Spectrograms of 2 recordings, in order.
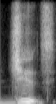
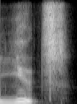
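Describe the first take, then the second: First: The name begins with a J sound. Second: The name begins with a Y sound. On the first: This is the later form of the name. "it reflects a later pronunciation change" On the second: This is the earlier form of the name. "They were more like the Utes"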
